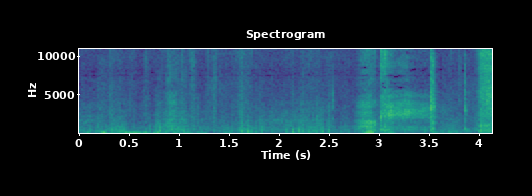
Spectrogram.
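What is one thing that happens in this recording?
Boots crunch through snow.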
